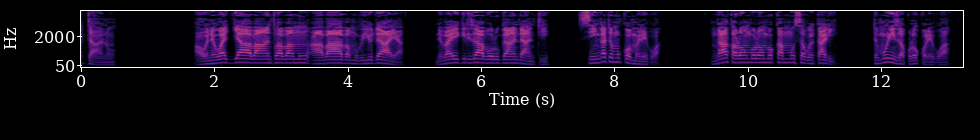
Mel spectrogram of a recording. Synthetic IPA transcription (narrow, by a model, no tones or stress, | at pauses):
tːa̰ːno̞̰ | a̰wo̞ne̞waɟːaːβaːntuaβamuaβaːvamuβijudaːja̰ | ne̞βajiɡiɾizaːβo̞ːluɡaːndanti | siːŋɡate̞muko̞me̞le̞βwa̰ | ŋɡaːkalo̞ːmbo̞lo̞ːmbo̞kammusaβwe̞kalḭ | te̞mujiːnzakulo̞ko̞̰le̞̰βwa̰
